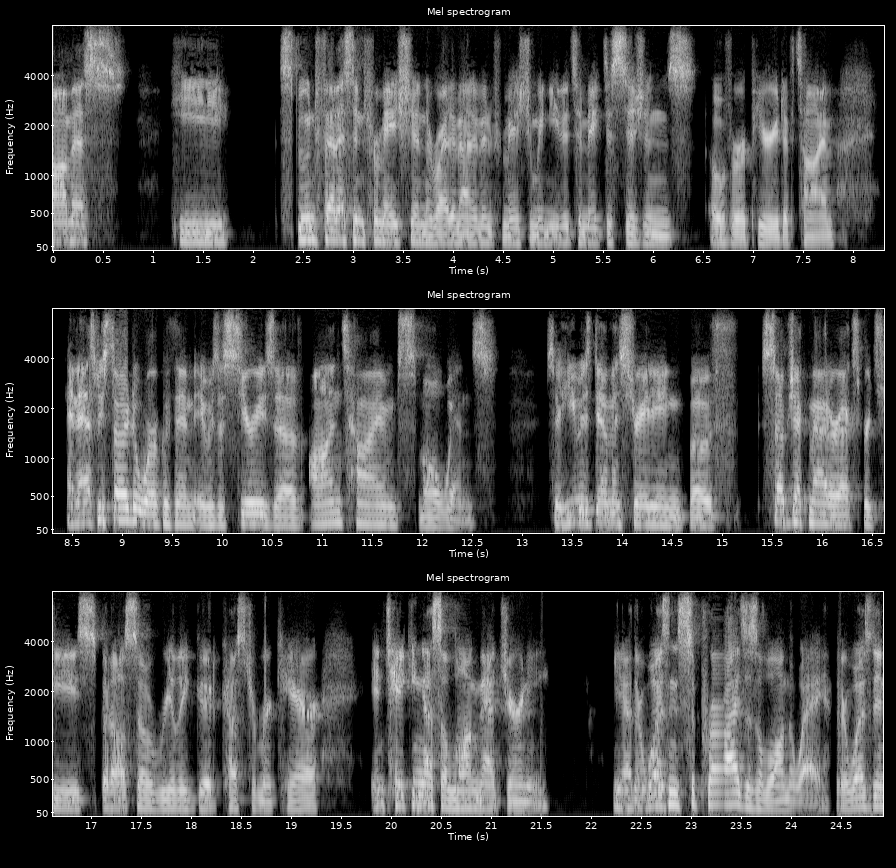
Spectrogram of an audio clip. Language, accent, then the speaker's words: English; New Jersey, United States; moved away as an adult; also born or lived in New York / Sydney, Australia; I grew up in New Jersey, not too far from the quote unquote Jersey Shore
